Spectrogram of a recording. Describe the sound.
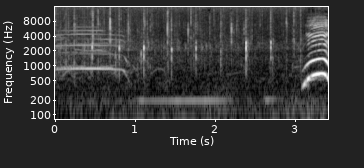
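Scattered claps and crowd noise from a gathering, rising at the end into a loud, high whooping cheer from one voice over the general hubbub.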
